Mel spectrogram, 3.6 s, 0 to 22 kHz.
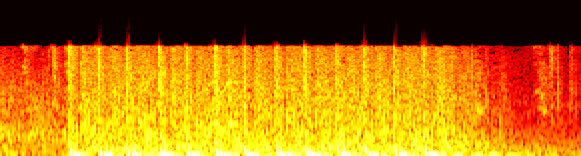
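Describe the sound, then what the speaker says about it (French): Rapid bursts of automatic gunfire crackle loud and close in a PS4 shooter game, a dense fusillade of repeated shots running steadily before tapering off near the end. "je crois qu'on me tire dessus encore"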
